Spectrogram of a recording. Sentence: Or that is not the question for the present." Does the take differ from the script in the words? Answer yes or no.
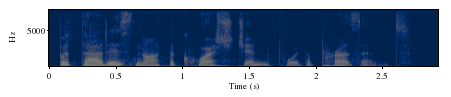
yes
